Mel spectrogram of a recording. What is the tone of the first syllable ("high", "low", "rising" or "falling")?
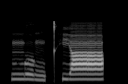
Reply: falling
